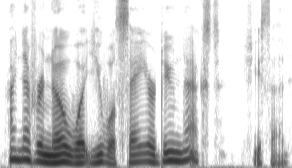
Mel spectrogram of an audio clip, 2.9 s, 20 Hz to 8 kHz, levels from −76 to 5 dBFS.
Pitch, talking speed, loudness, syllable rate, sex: 135 Hz, 245 wpm, -16 LUFS, 5.0 syllables/s, male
